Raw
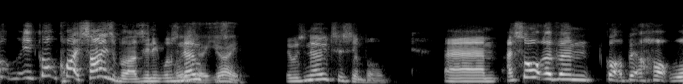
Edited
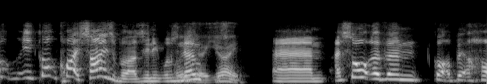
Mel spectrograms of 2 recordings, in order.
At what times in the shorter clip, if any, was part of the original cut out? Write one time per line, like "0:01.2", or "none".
0:02.6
